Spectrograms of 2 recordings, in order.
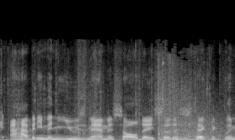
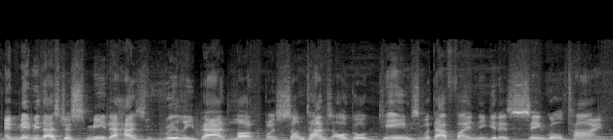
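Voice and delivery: video intro; 6 semitones higher than usual. Acted. Upbeat YouTube video intro.

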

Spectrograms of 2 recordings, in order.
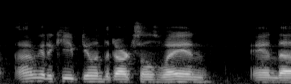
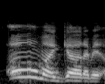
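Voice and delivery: relieved surprise; 7 semitones higher, 4 dB louder than usual. Real, not acted. Surprised relief after jump.

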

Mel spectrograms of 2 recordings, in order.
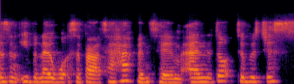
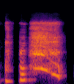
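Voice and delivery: relieved laugh; 4 dB louder than usual. Real, not acted. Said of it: "because I'm not crying".

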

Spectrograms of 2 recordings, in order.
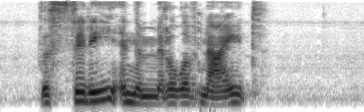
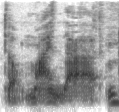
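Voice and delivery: hushed aside whisper; 12 semitones lower, 8 dB quieter than usual. Real, not acted. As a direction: whisper it under your breath.

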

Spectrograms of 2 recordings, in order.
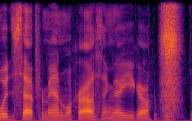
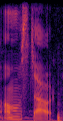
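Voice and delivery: whispering; 11 semitones lower, 9 dB quieter than usual. Real, not acted. Straining to finish mining.

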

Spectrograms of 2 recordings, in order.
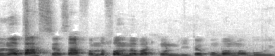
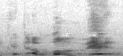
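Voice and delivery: high, drawn-out words after a laugh; laughing repeat; 3 dB quieter, much slower than usual. Acted. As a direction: squeeze it out slowly, high from laughing. Repeats line after laughing fit.

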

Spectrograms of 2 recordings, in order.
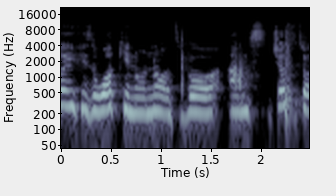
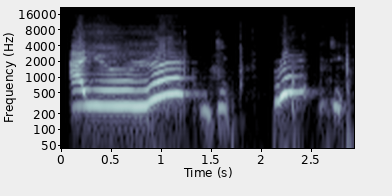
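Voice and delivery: loud hype call; 4 semitones higher, 11 dB louder, slower than usual. Real, not acted. Loud hype before opening.

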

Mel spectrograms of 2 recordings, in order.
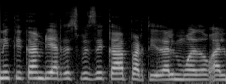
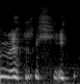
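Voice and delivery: higher and louder, giggling while asking "Mowgli"; laughing question; 5 semitones higher, 6 dB louder than usual. Real, not acted. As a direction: laugh through the puzzled question. (preguntando entre risas, más agudo y fuerte)

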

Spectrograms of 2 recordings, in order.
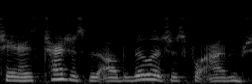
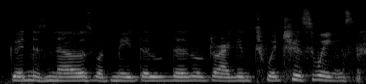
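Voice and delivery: plain reading voice

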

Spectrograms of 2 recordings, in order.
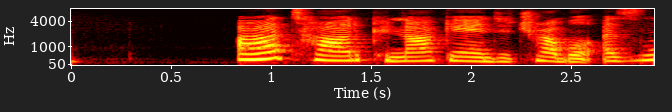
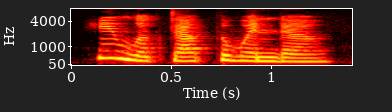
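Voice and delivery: usual speaking voice

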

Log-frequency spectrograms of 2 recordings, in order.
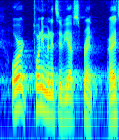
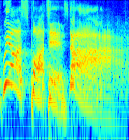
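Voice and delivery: mock Spartan battle cry; 3 semitones higher, 7 dB louder, much slower than usual. Performer hamming for the crowd, slow loud war cry. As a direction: roar it like a movie warrior.

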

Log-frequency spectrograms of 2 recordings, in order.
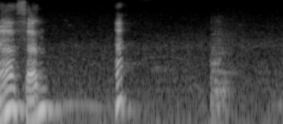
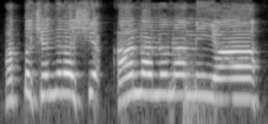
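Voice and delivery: loud, higher, dragged-out curse at the game; frustrated yell; 9 semitones higher, 9 dB louder than usual. Real, not acted. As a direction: yell at the falling character. Character about to fall. (oyuna bağıran yüksek, uzatılmış öfkeli küfür)

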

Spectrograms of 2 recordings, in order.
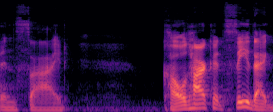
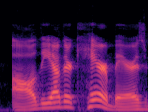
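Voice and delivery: plain reading voice

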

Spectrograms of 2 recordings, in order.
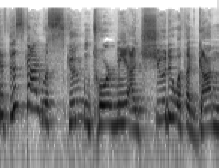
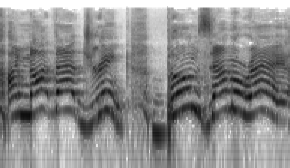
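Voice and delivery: put-on slurred, slow, higher drunk voice; drunk texter; 7 semitones higher, much slower than usual. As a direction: insist you're not drunk while slurring. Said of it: "sounds exactly like a drunk text".

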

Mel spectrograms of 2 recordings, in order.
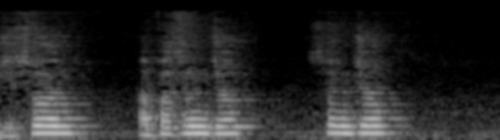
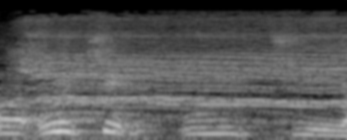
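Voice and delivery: high, drawn-out praise for the dog; squeaky praising a dog; 4 semitones higher, much slower than usual. Real, not acted. Praising a dog for giving paw. (강아지 칭찬하는 늘어진 높은 목소리)

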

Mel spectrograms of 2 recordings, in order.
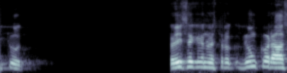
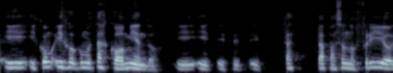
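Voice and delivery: tender mother; 3 semitones lower, 9 dB quieter than usual. Retold or imitated. Madre habla al hijo preso.

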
